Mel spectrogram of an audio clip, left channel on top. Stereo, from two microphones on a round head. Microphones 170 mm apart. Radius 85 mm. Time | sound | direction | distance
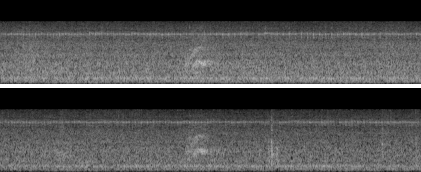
1.8 | a zipper | 15° left (ahead or behind) | 5 m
